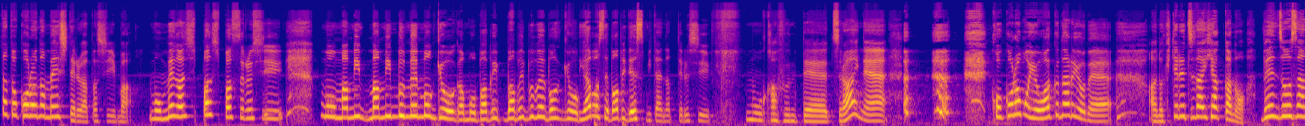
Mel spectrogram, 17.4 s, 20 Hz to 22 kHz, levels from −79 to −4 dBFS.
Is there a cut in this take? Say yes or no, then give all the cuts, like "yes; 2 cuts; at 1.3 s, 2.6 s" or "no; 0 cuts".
yes; 3 cuts; at 7.7 s, 12.1 s, 15.3 s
